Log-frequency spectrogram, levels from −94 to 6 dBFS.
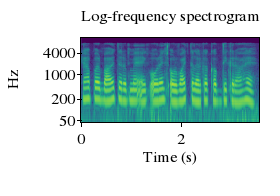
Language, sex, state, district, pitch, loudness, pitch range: Hindi, female, Arunachal Pradesh, Papum Pare, 185 Hz, -14 LUFS, 180-195 Hz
